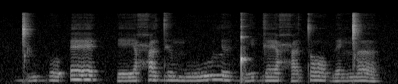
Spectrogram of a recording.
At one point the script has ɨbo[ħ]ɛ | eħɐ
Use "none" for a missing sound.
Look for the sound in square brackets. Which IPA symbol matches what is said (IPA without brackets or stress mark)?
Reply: ʔ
